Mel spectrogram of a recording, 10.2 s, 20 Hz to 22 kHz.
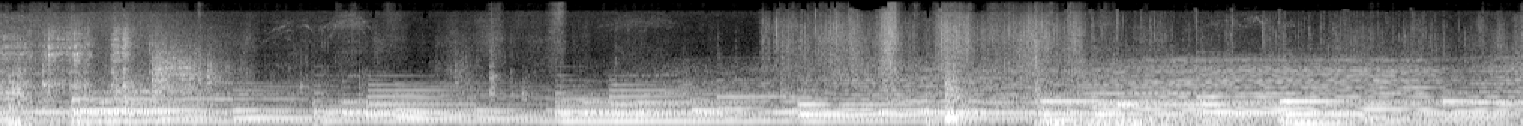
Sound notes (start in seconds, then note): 5.1 rustling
